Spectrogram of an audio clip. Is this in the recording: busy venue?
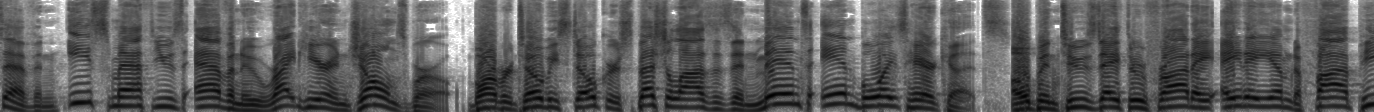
yes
